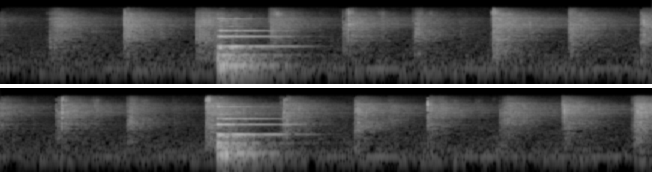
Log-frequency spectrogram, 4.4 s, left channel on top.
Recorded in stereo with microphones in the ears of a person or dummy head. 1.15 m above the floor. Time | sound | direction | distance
1.4 | a guitar | 70° right (ahead or behind) | 4.5 m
